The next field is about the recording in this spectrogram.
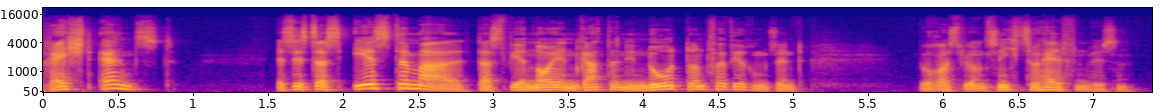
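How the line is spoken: Called out. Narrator (German): rief Charlotte

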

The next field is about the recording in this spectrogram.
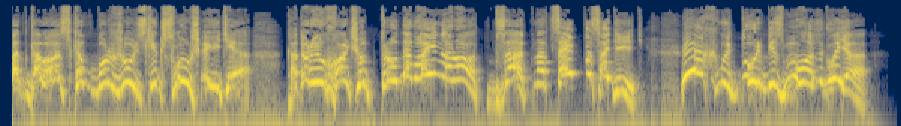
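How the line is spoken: Shouted. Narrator (Russian): Ему крикнули

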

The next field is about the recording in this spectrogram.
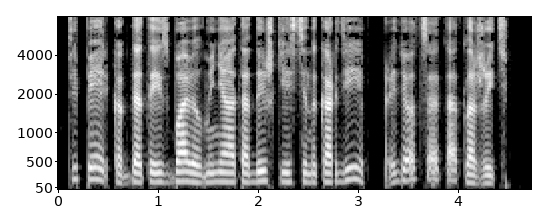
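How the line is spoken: Gloomy reply. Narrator (Russian): мрачно ответил Макс

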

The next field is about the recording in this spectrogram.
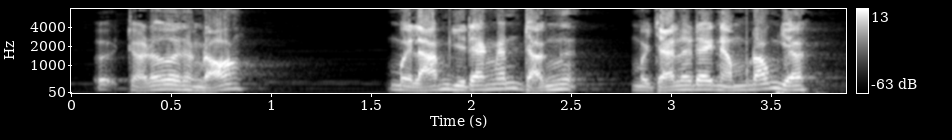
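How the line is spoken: Running shout. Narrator (Vietnamese): Thằng Tèo chạy lại la lên

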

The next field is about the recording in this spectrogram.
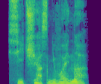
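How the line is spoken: Hoarse objection. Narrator (Russian): хрипло возразил я

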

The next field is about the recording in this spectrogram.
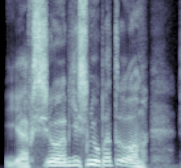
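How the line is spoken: Pleading. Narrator (Russian): взмолился Найрат

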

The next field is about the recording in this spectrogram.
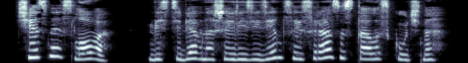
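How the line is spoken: Chuckling. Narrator (Russian): хохотнула Илона

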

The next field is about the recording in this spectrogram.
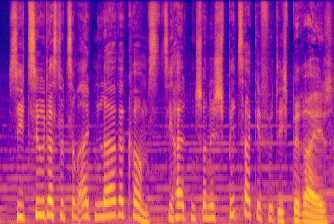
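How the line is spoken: Guard calling out laughing. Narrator (German): einer der Wachen rief mir lachend zu

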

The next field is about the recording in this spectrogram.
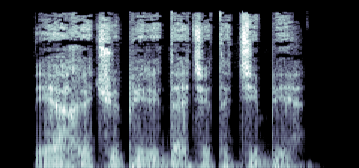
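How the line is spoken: Gentle. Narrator (Russian): мягко проговорил старший Рэмэй

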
